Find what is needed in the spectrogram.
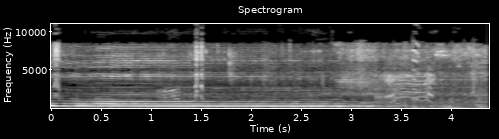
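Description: Female Carnatic vocalist holding one long, steady final note that dies away about three seconds in.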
